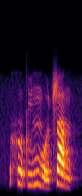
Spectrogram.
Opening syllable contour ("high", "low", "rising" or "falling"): falling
